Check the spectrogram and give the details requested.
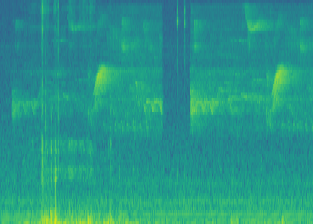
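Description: American Robin giving two clear, rising slurred notes about three seconds apart, with softer chirps between, over a steady low background hum.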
